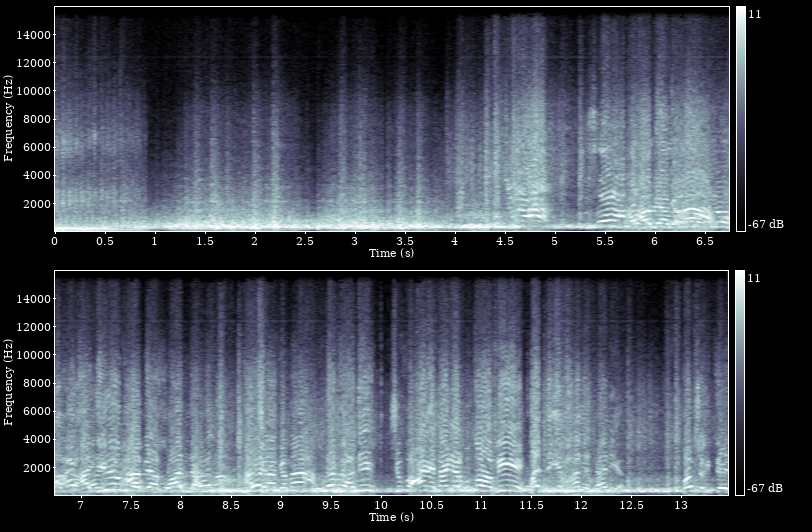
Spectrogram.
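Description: A crowd of men and women shout and scream in panic.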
